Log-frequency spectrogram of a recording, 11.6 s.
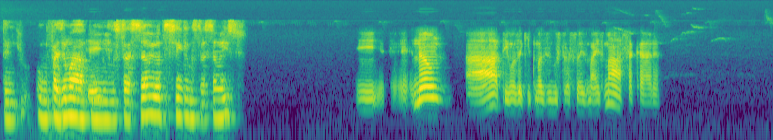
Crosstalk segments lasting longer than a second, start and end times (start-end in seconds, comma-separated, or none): none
